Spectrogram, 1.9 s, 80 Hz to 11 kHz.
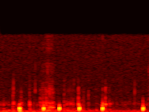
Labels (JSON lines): {"label": "biophony, knock croak", "recorder": "SoundTrap 300"}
